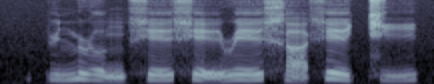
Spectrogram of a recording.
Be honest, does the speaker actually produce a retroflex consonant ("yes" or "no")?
yes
